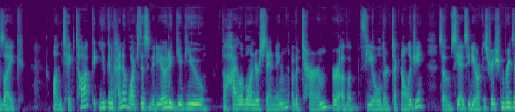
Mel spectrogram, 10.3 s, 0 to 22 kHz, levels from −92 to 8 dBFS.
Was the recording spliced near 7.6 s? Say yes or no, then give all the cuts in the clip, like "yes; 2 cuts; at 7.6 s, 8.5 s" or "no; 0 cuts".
no; 0 cuts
